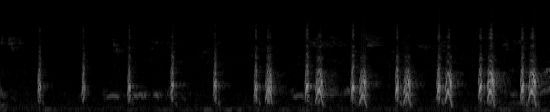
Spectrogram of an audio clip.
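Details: Fighting chukar partridge in captivity, its clucking calls starting single and spaced, then quickening into doubled chuck-chuck notes that grow louder through the series.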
